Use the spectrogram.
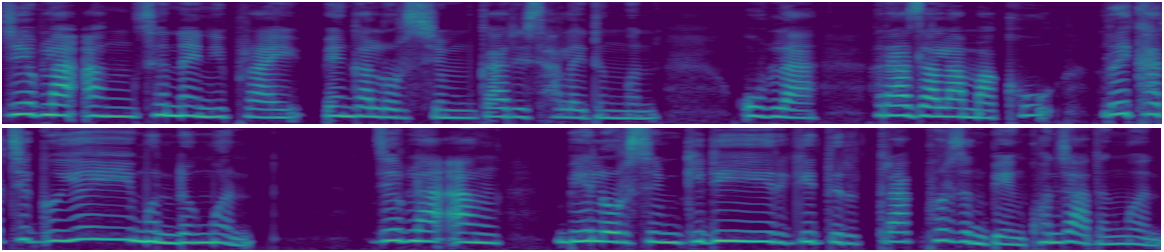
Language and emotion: Bodo, fearful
